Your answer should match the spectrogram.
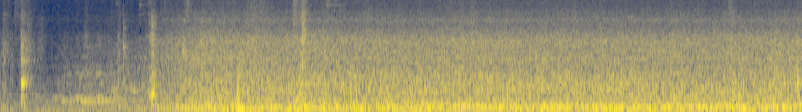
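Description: Workshop exhaust fan switched on and coming up to speed over about the first second and a half, then running steadily: rushing air with a low hum.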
